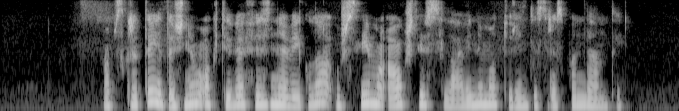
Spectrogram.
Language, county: Lithuanian, Vilnius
